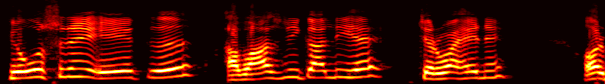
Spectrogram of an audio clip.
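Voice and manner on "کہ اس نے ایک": normal talking voice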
